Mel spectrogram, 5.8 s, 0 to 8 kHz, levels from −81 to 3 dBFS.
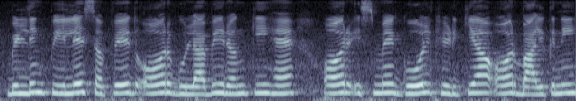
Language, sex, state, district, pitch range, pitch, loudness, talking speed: Hindi, female, Gujarat, Valsad, 235-255 Hz, 245 Hz, -15 LUFS, 155 wpm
